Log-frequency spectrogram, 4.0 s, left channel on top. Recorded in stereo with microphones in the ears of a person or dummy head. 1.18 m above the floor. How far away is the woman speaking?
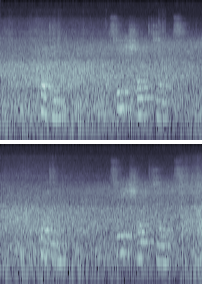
About 1.8 m.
